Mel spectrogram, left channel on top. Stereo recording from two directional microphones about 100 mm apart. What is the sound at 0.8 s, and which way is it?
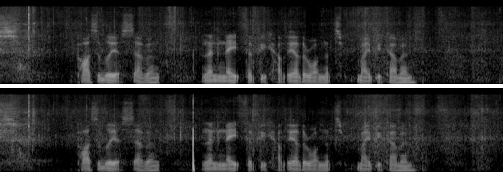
Speech, 30° left (ahead or behind).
